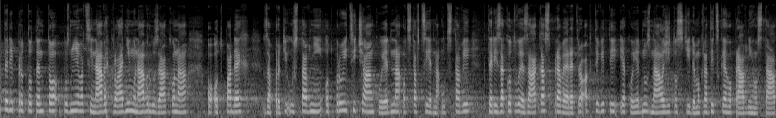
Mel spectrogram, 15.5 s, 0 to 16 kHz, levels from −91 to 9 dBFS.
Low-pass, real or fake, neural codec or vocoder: 14.4 kHz; real; none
